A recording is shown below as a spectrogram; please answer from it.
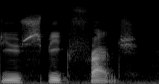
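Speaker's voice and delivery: very broken, halting English of a foreign speaker. Retelling how a woman on a ladder asked him a question: imitating very broken English. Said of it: "very broken English".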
